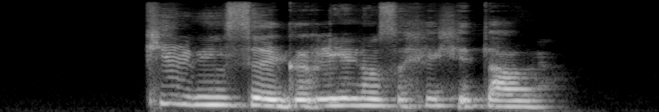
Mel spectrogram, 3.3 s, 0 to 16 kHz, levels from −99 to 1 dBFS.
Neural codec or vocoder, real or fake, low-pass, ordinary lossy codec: codec, 32 kHz, 1.9 kbps, SNAC; fake; 14.4 kHz; none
